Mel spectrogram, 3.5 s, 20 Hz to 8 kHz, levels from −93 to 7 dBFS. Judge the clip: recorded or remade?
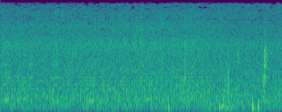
recorded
